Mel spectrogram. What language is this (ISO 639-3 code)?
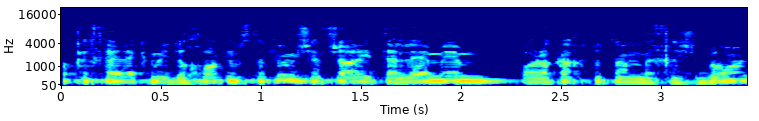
heb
